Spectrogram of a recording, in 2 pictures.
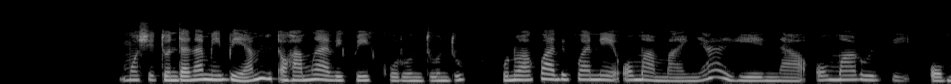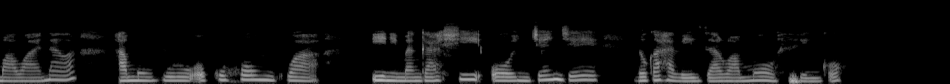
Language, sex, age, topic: Oshiwambo, female, 25-35, agriculture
